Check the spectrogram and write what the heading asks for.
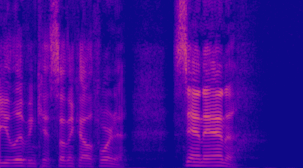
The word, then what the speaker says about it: Santa Ana: Like the Southern California thing, where anything that goes NT, they don't pronounce the T. Yeah. Like where do you live in Southern California? Santa Ana.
